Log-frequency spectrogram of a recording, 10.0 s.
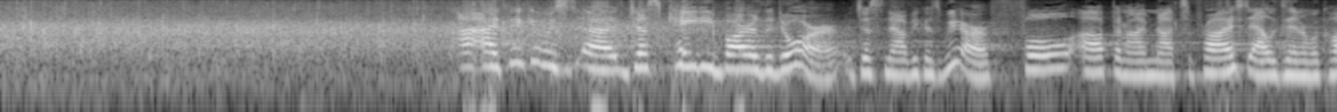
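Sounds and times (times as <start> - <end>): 
audience applause: 0.0 - 5.4
speech: 3.4 - 10.0.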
